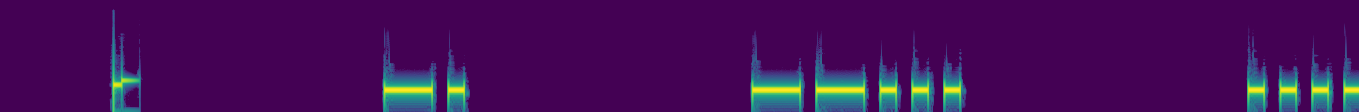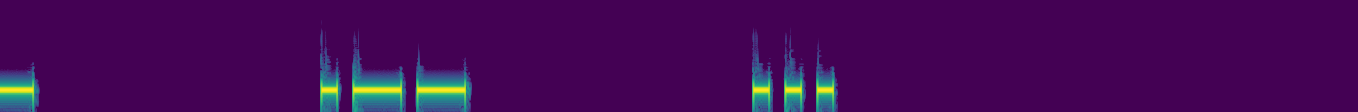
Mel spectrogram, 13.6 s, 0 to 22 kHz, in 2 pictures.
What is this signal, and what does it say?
Morse code, heard as a keyed tone, about 15 wpm, spaced as for 5 wpm, 700 Hz. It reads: N7VWS
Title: USA Call Signs - 5 Characters - 6x Character Spacing - 15wpm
